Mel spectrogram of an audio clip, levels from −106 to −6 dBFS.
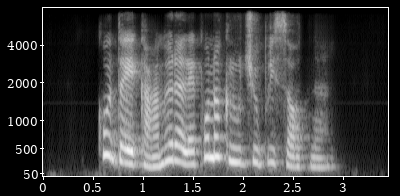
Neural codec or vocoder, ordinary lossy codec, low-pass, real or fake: codec, 16 kHz, 1 kbps, X-Codec, HuBERT features, trained on LibriSpeech; none; 7.2 kHz; fake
